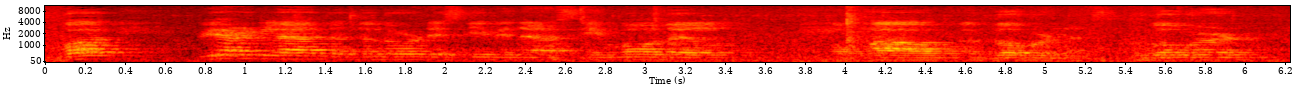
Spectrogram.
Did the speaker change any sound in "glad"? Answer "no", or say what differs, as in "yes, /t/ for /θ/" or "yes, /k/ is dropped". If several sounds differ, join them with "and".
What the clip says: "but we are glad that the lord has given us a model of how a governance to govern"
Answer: no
